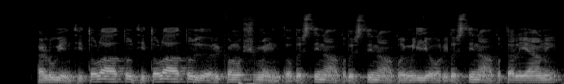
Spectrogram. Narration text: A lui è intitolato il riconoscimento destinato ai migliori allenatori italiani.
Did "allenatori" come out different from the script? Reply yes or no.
yes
